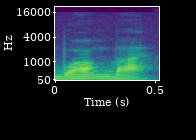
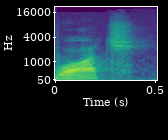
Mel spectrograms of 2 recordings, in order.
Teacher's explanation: It's a bit messy because one letter can have a couple of different sounds. So the A, for instance, after W, for instance, in Wamba, is more an O sound.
